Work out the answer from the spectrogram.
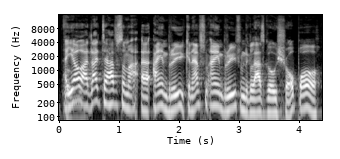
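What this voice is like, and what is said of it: Put-on Scottish accent. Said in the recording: “Do a Scottish accent.”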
